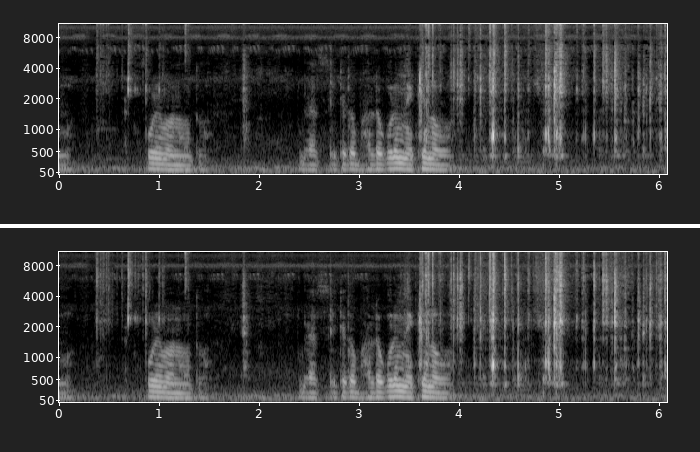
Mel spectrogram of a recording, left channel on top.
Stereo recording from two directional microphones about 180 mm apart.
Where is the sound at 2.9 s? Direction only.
15° right (ahead or behind).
